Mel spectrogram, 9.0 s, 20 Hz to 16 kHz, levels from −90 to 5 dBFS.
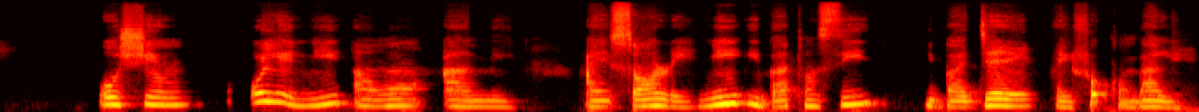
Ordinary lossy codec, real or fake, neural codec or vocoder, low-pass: MP3, 96 kbps; fake; codec, 44.1 kHz, 2.6 kbps, DAC; 14.4 kHz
